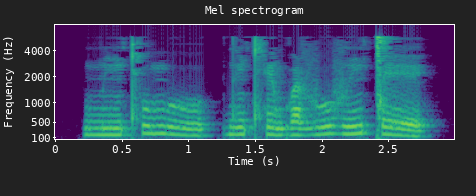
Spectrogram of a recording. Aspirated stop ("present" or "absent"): present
